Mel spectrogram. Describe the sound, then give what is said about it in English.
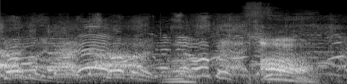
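A dense crowd of protesters in Ottawa, Canada, shouts and chatters as mounted police on horseback charge into it, with raised, agitated cries rising over continuous hubbub throughout. “in Canada, Ottawa's police mounted on horseback, diverted into the crowd.”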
